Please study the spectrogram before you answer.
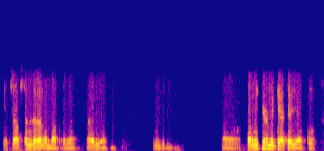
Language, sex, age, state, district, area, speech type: Urdu, male, 18-30, Bihar, Araria, rural, conversation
